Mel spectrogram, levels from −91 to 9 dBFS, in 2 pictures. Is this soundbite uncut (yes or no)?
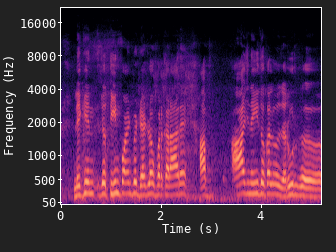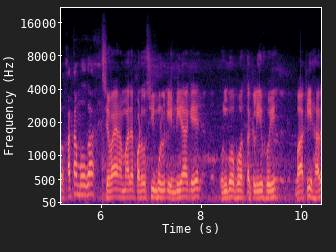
no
